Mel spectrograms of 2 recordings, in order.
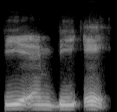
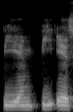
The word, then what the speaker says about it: Pamba: called as Pamba River, Pamba, not Pmpa. Sometimes it is called as Pmba also. In the southern accent, sometimes the pronunciation gets changed.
